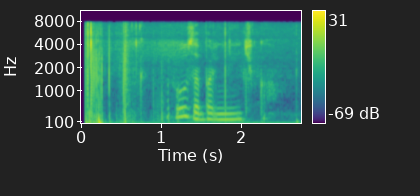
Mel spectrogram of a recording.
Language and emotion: Russian, sad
